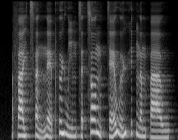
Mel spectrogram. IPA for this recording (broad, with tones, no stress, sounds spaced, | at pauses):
f aː˨ j t͡sʰ ɐ˨˩ n n̪ ɛː˨˩ pʰ ɵ˧ ɥ w iː˨ m t͡s ɐ˨ t̚ s ɔː˥ n̪ ɪ˨ k̚ s ɛː˨˥ w ɵ˨˥ ɥ h ɪ˧ k̚ n̪ ɐ˨ m p aː˨ w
